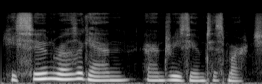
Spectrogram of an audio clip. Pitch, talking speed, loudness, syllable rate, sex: 205 Hz, 185 wpm, -16 LUFS, 4.5 syllables/s, female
